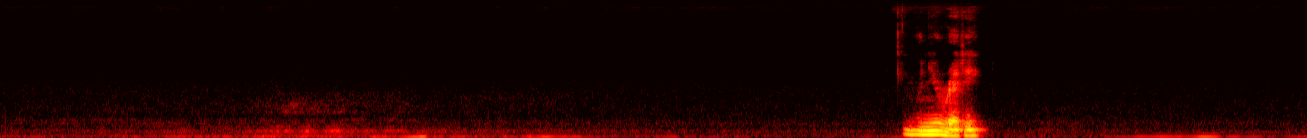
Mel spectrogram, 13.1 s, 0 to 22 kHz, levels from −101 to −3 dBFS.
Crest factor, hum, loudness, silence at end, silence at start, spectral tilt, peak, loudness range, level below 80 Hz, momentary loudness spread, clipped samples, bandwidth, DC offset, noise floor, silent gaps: 24 dB; none; -33 LUFS; 3.25 s; 4.2 s; -10 dB/octave; -20 dBFS; 8 LU; -64 dBFS; 13 LU; under 0.1%; 17.5 kHz; under 0.1%; -82 dBFS; none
